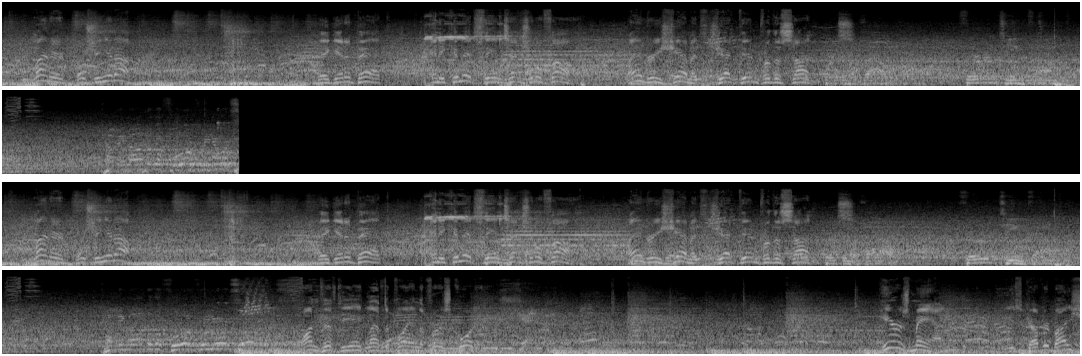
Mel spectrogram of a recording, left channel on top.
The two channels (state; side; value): drops out; left; at 13.2 s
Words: Leonard pushing it up. They get it back. And he commits the intentional foul. Landry Shamet's checked in for the Suns. Third team foul. Coming onto the floor for your Suns. 1:58 left to play in the first quarter. Here's Man. He's covered by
